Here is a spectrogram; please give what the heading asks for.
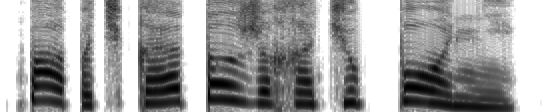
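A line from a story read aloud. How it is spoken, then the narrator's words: Sing-song angelic child voice. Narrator (Russian): пропела ангельским голосочком маленькая Аребелла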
